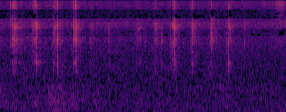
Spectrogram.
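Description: Fingertips and long nails scratching and rubbing through short hair on the scalp: an irregular series of short, crisp crackles.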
